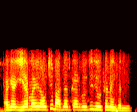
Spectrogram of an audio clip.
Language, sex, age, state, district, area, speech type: Odia, male, 18-30, Odisha, Puri, urban, conversation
